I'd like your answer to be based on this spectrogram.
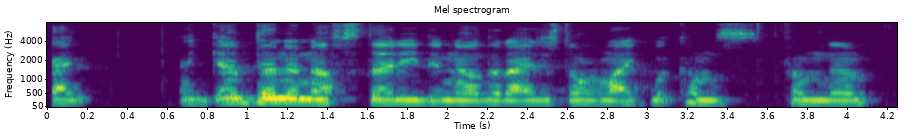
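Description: A man in relaxed podcast conversation. He hesitates often, stumbling and restarting before he gets his point out. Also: medium pitch, brisk, slight background noise. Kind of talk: casual chat.

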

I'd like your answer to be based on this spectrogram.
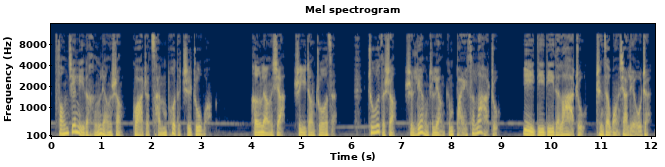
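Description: Deep-voiced male ghost-story narrator. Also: a little mellow, husky. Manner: dramatic, suspenseful narration.

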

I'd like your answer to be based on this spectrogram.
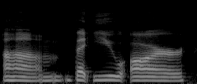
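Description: A woman's voice: lowish voice, level tone, extremely slow, a bit bright, clean tone. A woman running a tabletop role-playing game, describing scenes in a chatty, meandering way with many fillers. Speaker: game master.

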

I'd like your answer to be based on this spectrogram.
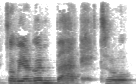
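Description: An Italian-born woman in her thirties talks slowly and hesitantly, full of fillers and restarts. Her voice sits a little low but sounds bright and forward. She is a guest in an easygoing interview. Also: rough recording. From Italy. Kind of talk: conversational interview.

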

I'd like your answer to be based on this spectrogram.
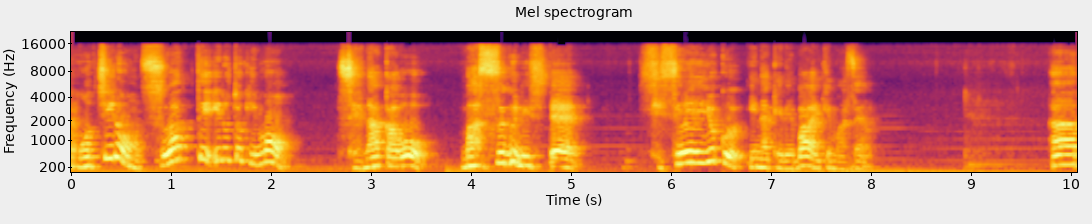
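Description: A woman explaining a topic slowly and simply, like a teacher speaking to language learners. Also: medium pitch, darkish tone, reverberant. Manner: slow, clear, explaining simply with repetitions. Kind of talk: slow explanatory podcast talk.

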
